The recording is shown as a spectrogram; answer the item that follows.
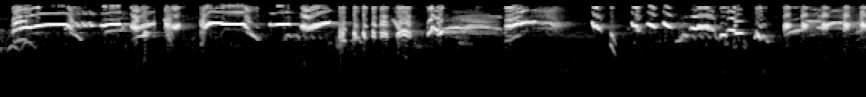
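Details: Oriental magpie-robin master recording for training contest birds: loud, clear whistles and downslurs alternate with rapid clicking trills and chattering bursts in a rich, varied high-pitched song.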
